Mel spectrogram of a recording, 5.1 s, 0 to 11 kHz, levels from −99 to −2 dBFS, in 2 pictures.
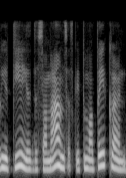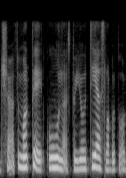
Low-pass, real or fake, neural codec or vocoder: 7.2 kHz; fake; codec, 16 kHz, 1 kbps, FunCodec, trained on LibriTTS, 50 frames a second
